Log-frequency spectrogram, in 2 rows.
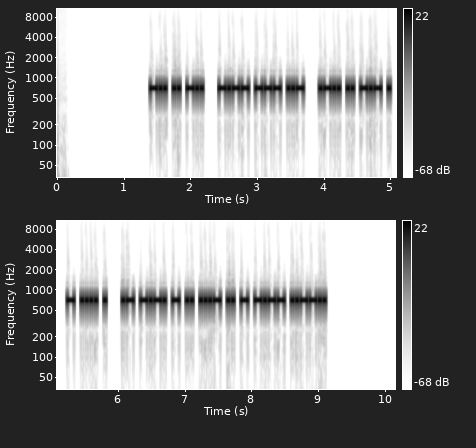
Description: Morse code, heard as a keyed tone, about 36 wpm, 700 Hz. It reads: DID YOU LIKE THE ACTIVITY?
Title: Sentences from Top 1000 Words - Review Part 4 - 35wpm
